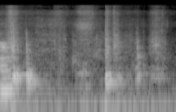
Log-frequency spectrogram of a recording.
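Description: Water being dumped from a plastic water bucket into a waste bucket, a faint splashing hiss, with a sharp knock of a bucket or its wire handle about a second and a half in.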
